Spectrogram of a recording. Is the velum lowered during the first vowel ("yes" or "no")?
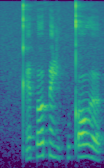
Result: yes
